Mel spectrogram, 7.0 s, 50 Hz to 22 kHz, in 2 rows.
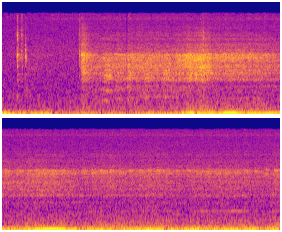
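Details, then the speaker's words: Audi TT MK1 under restoration, first start after reconnecting the battery: cranks, catches, then slightly uneven idle with a knocking tick from one area; owner suspects a failing ignition coil. "j'entends un claquement ici j'entends un claquement j'ai l'impression que ça vient de quelque part par là là je me demande même si ça vient pas de cette bobine"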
